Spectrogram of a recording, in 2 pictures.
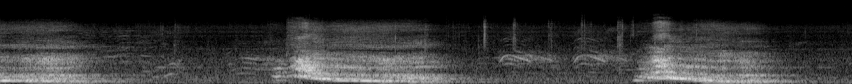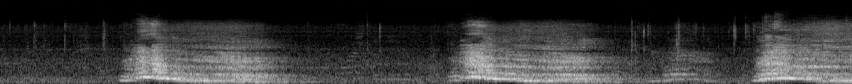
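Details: A mated male and female lion pair at a zoo park roaring in turn: deep, drawn-out roars falling in pitch, each burst lasting about a second and a half, repeated roughly every three to four seconds.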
